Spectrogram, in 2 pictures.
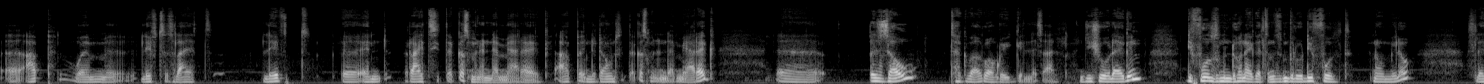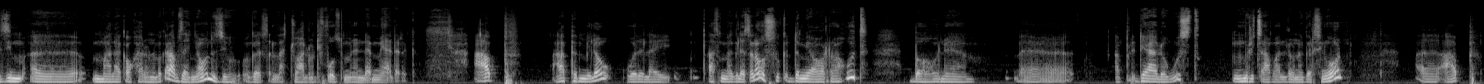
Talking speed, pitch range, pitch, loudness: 120 wpm, 110-140 Hz, 125 Hz, -22 LUFS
